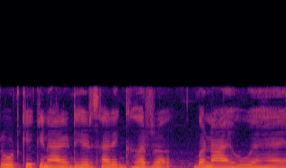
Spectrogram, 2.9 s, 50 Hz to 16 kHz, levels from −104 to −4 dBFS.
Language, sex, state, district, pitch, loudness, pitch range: Hindi, female, Bihar, Gopalganj, 215 Hz, -41 LUFS, 210-220 Hz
